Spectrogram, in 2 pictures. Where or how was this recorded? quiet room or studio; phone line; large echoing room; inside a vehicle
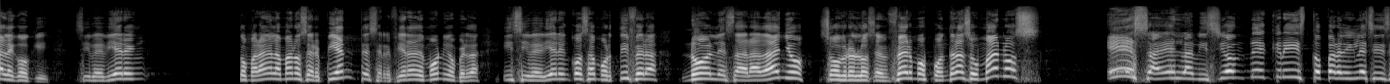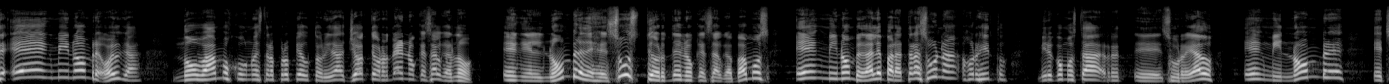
large echoing room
